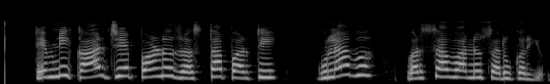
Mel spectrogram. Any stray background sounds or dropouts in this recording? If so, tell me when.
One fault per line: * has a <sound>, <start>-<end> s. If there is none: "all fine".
all fine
